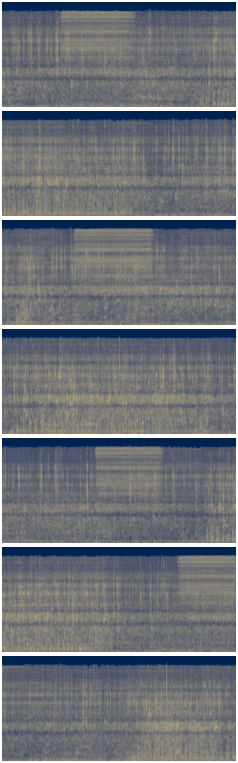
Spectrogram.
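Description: Scuba diver breathing through a regulator, heard underwater: a short hiss on each inhalation, then a longer rush of exhaust bubbles. About four breaths, roughly one every nine or ten seconds.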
